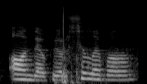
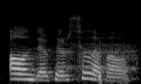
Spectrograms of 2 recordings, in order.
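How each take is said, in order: The two takes are said the same way.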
